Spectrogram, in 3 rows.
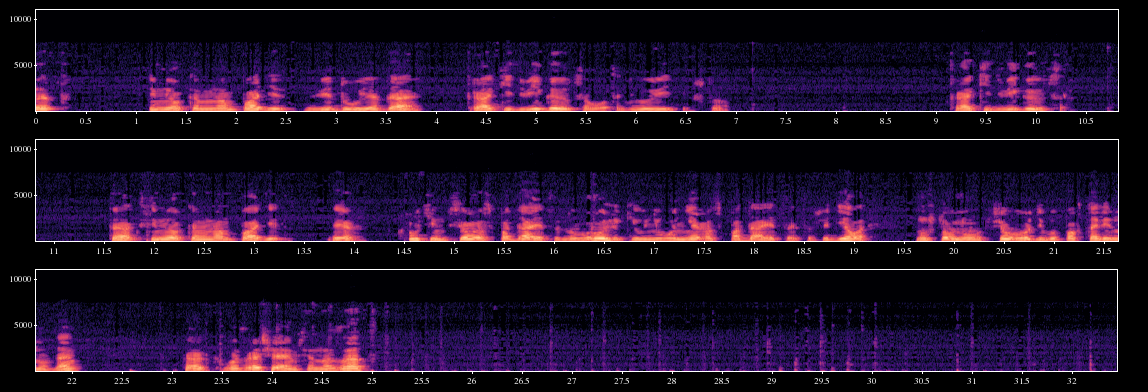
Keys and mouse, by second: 2.7-4.8 drag, 5.0-6.0 middle drag, 6.3-7.3 middle drag, 8.2-11.0 drag, 14.1 r, 23.1 ctrl+z, 23.7 ctrl+z.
